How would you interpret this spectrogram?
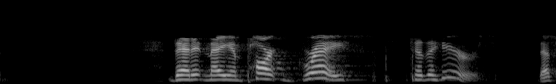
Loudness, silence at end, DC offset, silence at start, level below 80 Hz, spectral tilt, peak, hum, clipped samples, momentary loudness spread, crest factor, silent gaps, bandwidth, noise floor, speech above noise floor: -28 LUFS; 0.05 s; under 0.1%; 1.75 s; under -90 dBFS; -0.5 dB/octave; -10 dBFS; none; under 0.1%; 15 LU; 22 dB; none; 4 kHz; -82 dBFS; 53 dB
